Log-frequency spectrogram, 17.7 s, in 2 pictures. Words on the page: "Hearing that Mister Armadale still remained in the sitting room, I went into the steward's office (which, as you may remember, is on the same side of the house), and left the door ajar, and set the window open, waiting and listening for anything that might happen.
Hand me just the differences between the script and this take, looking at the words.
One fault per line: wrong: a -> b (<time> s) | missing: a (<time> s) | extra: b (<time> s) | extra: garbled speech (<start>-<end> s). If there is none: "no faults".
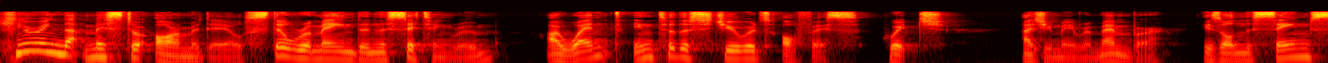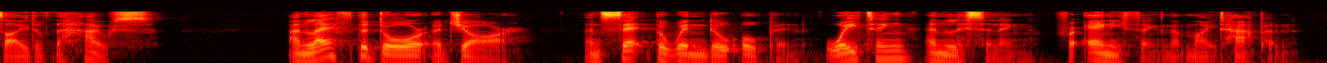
no faults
